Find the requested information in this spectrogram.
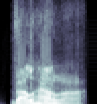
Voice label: "Valhalla", British

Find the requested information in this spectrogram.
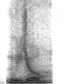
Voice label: "mure", Indian

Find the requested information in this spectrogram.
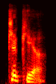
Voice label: "trachea", Indian

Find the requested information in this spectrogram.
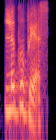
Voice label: "Lugubrious", Indian

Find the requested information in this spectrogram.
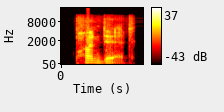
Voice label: "pundit", American

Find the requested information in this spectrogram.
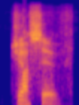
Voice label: "jussive", American

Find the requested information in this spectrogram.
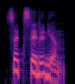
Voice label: "succedaneum", Indian

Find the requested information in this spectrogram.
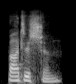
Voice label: "partition", Indian; Dictionary

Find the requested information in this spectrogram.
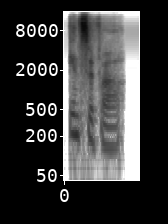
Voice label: "insofar", Indian

